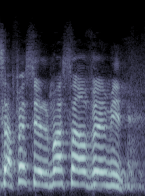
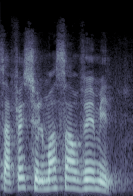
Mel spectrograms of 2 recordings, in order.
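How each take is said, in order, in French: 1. La voix tremble et semble incertaine. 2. La voix est stable et semble sûre.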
